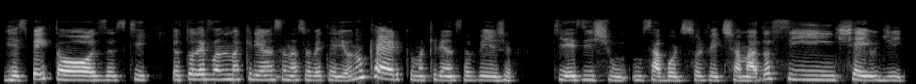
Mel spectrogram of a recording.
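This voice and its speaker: A woman guest in a casual live chat, earnest and lively, often tagging her sentences with a questioning "né?". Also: medium pitch, normal speed. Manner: earnest, lively storytelling with frequent "né?".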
